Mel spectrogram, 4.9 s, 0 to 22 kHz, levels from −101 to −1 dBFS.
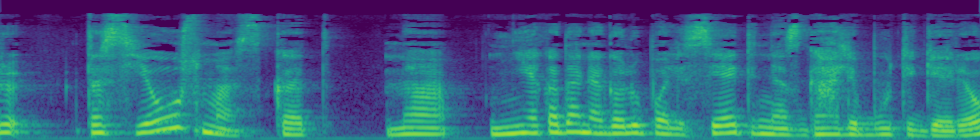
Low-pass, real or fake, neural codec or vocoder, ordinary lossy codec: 14.4 kHz; real; none; MP3, 64 kbps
